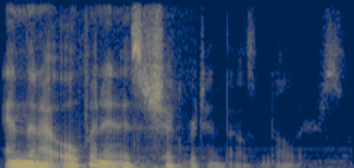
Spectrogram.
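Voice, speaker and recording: A woman with a low, gravelly voice races through a story as a guest on a podcast, where she's interviewed casually as a musician and entrepreneur. She's an animated storyteller who says "like" a lot.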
